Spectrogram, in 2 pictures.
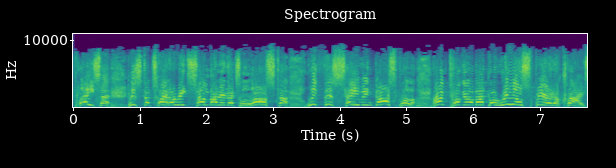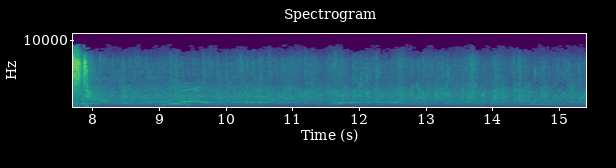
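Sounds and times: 
speech: 0.2 - 8.1
audience clapping hands: 7.0 - 15.3.

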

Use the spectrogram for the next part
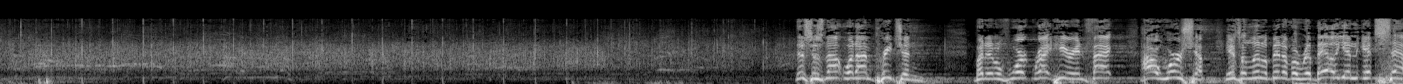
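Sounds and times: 
audience clapping: 0.0 - 9.6
speech: 8.0 - 14.0.

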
